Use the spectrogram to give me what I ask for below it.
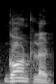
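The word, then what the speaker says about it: gauntlet: अब इसे हम प्रोनाउंस करेंगे गोंटलट। और इसमें स्ट्रेस जो है वो जी पर रहेगा।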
